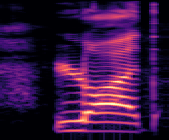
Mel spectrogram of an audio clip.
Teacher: இது மேல் கடவாய்ப்பல்ல நாக்கோட ஸ்டார்டிங்கை வச்சு லாத் அப்படின்னு ஓதணும்.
